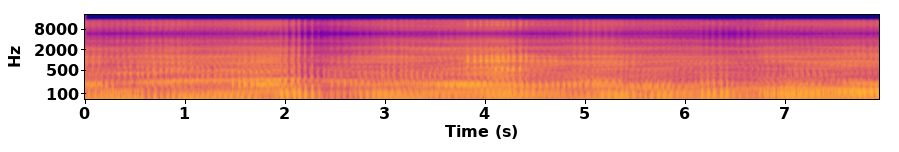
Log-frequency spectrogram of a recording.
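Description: Yamaha R6 sportbike's inline-four engine running steadily through a leaned-over turn, picked up by a bike-mounted action camera, with a short knock about two seconds in.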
